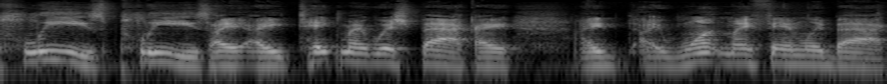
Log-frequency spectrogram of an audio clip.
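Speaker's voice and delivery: acted, mock, desperate pleading tone. Retelling a movie scene where Max pleads with Krampus, acting out a desperate plea. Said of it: "Max is pleading with him".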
